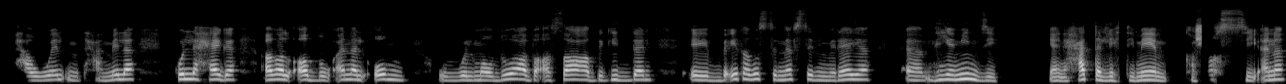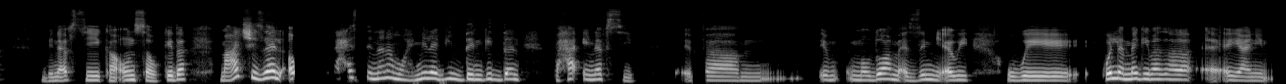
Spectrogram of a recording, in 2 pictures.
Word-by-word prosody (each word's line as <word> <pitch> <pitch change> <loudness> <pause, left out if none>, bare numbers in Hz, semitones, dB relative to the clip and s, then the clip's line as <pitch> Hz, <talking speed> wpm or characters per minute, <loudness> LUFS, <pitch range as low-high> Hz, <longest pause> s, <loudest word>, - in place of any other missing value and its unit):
متحول 195 +4 -4
متحمّلة 205 +5 -2 0.4
كُل 245 +1 +4
حاجة، 230 -2 +1 0.3
أنا 220 +2 +6
الأب 210 -2 +1
وأنا 220 +4 -1
الأم، 220 0 -1 0.3
والموضوع 195 +5 +1
بقى 190 -2 -3
صعْب 215 +1 +2
جدًا، 215 +1 -2 0.4
آآ، 200 -1 +2
بقيت 195 +8 -2
أبص 245 0 -1
لنفْسي 225 +2 -3
المراية 220 +3 -1 0.3
آمم 190 -2 -5
"هي 220 +2 +1
مين 240 0 +4
دي؟!" 175 -2 -9 0.5
يعني 175 -1 -2
حتّى 220 +5 +2
الاهتمام 185 +1 -1 0.2
كشخصي 185 +1 -7
أنا 225 +4 0 0.4
بنفْسي 195 +3 -2
كأنثى 195 +3 +1
وكده، 205 +9 +2 0.3
ما 190 - 0
عادش 350 -1 +2
زي 285 +4 +8
الأول، 300 - +6 0.4
بقيت - - -47
باحسّ 320 0 -5
إن 260 -1 +3
أنا 300 +2 0
مهمِلة 250 +3 +3
جدًا، 240 -1 +2
جدًا 230 +1 +1 0.3
في - - -8
حق - - -3
نفْسي، 225 -9 -4 0.5
أ - - -6
فآمم، 180 +3 -4 0.5
امم 210 -1 -4
الموضوع 210 +4 +2
مأزّمني 215 0 0
أوي، 200 +1 -1 0.4
وكُل 195 - +3
أمّا 255 -2 +5
آجي 250 -1 +3
مثلًا 230 -1 +1 0.3
يعني 175 -3 -3
215 Hz, 125 wpm, -21 LUFS, 190-235 Hz, 0.5 s, زي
